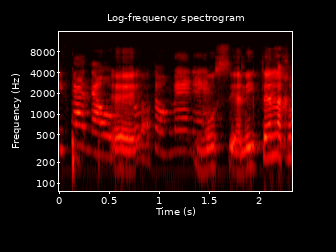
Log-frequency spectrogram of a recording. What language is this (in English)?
Hebrew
